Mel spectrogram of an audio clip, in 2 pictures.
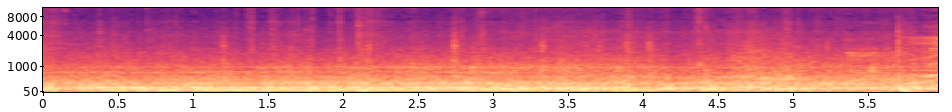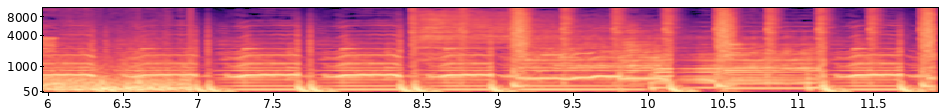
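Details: A low vehicle rumble gives way to music with a steady beat and sustained tones; no animal voice comes through.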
